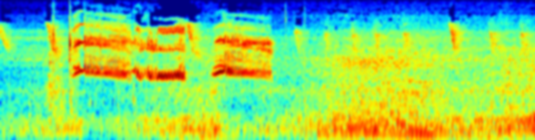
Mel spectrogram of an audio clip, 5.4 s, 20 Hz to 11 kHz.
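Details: Young captive White-rumped Shama chick, about 11 days old, held in the left hand and still hand-fed: two harsh, rasping squawks in quick succession, the first longer, followed by steady background hiss.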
